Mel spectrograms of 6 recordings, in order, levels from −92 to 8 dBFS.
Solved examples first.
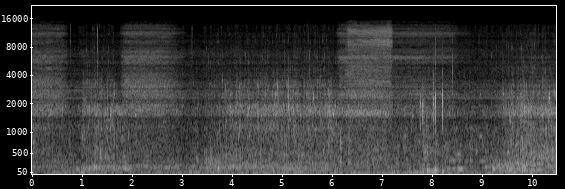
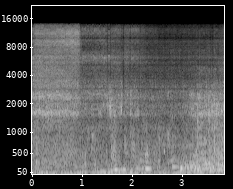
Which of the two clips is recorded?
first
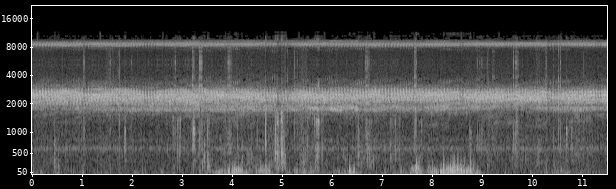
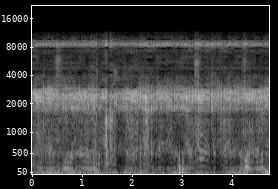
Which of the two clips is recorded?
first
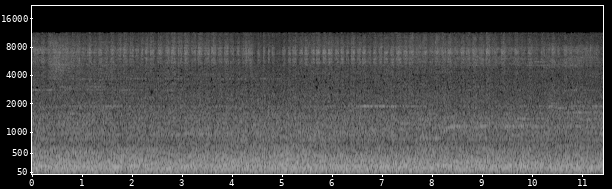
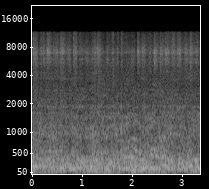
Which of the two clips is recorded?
first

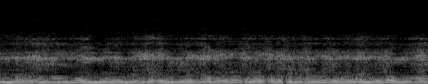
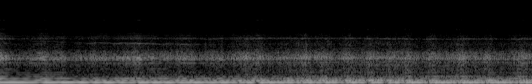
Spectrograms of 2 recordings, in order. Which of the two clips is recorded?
second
